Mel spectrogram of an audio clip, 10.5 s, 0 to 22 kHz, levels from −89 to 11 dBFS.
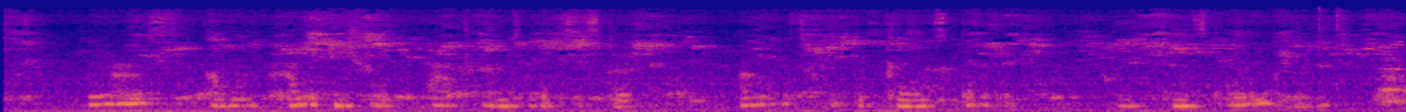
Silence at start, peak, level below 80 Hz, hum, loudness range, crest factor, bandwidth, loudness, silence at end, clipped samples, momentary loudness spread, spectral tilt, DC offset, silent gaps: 0.05 s; -14 dBFS; -50 dBFS; none; 4 LU; 18 dB; 16 kHz; -31 LUFS; 0 s; under 0.1%; 13 LU; -4.5 dB/octave; under 0.1%; none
